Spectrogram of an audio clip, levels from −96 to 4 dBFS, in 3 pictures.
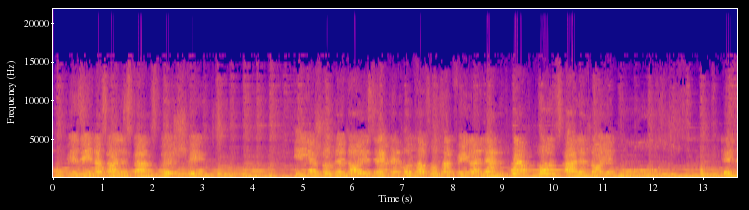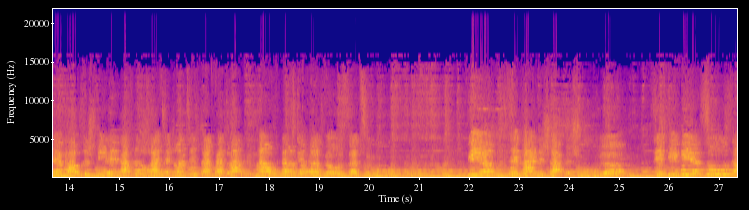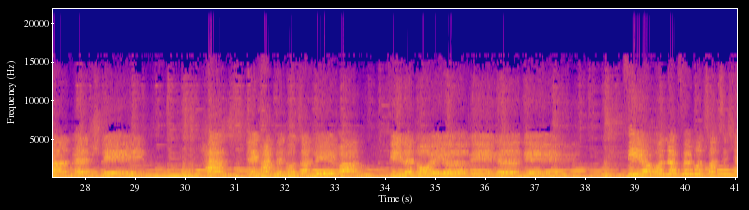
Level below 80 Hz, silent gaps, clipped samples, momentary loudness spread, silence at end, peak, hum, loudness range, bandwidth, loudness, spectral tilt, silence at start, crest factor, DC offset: -28 dBFS; none; under 0.1%; 7 LU; 0 s; 0 dBFS; none; 3 LU; 16 kHz; -13 LUFS; -5 dB/octave; 0 s; 12 dB; under 0.1%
